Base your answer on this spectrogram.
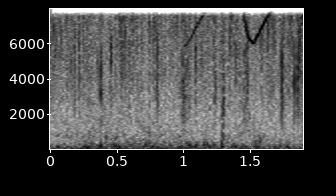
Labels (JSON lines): {"label": "biophony, dolphin", "recorder": "SoundTrap 500"}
